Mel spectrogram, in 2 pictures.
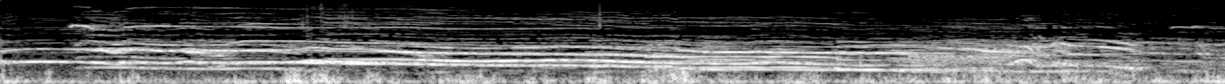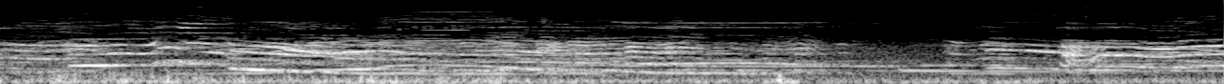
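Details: Wolf pack howling together in the evening to end the day: many overlapping voices rise, fall and waver in long gliding tones, some higher and yipping, forming a dense continuous chorus.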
